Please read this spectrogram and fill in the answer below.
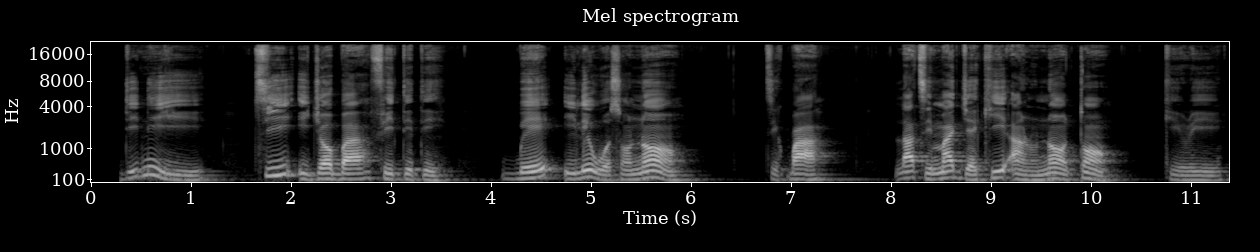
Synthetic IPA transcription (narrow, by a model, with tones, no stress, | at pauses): i˨di˨˦nĩ˦˨ji˨˦ | ti˦i˦˨d͡ʒɔ˧ba˧fi˧te˨te˨ | ɡ͡be˨˦i˧le˦˨wo˨sã˨nãː˦˨ | ti˨k͡pa˧ | la˦ti˧mã˦d͡ʒɛ˧˨kʰi˦a̰˦˨ɾ̃ũ˨nãː˦˨tãː˦˨ | ki˨ɾi˧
